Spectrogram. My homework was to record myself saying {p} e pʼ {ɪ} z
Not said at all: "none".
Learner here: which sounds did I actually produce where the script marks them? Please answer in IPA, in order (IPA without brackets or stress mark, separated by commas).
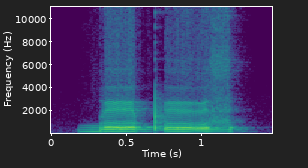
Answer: b, ɪ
